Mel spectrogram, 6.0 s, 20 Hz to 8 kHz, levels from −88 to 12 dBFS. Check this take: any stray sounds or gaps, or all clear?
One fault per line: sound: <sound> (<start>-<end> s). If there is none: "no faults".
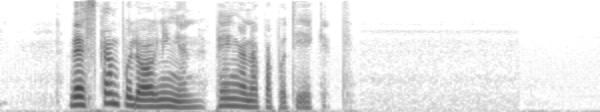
no faults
